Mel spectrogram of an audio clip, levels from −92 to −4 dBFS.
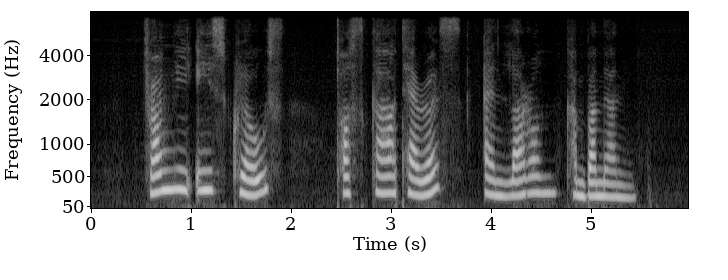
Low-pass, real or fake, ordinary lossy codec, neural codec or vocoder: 7.2 kHz; fake; none; codec, 16 kHz in and 24 kHz out, 0.6 kbps, FocalCodec, streaming, 2048 codes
